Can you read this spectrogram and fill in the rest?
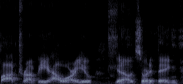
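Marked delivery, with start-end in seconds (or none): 0.0-1.4 put-on straightforward radio announcer voice. Speaker recalls imitating the Sunday night football radio announcer, bad Joel Myers impression. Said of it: "do a bad Joel Myers impression".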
